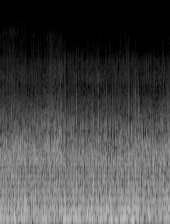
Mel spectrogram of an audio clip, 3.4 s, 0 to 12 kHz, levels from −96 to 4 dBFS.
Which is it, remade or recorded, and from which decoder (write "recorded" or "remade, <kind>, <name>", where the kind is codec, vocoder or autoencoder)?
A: remade, vocoder, BigVGAN v2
